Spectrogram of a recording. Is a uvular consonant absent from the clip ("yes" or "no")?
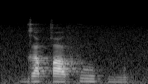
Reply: no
